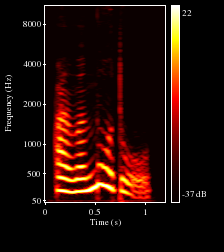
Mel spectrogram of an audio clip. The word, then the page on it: 耳闻目睹: ěr wén mù dǔ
